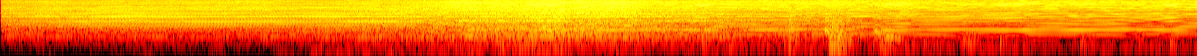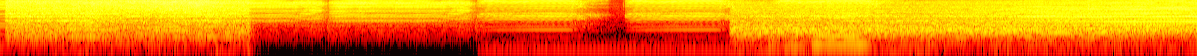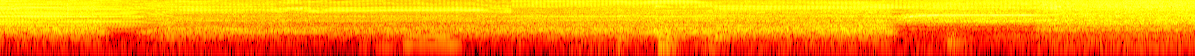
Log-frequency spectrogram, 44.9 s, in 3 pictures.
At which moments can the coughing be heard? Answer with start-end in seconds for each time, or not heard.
9.8-11.2, 37.5-39.0.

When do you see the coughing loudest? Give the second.
38 s.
